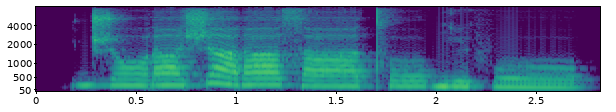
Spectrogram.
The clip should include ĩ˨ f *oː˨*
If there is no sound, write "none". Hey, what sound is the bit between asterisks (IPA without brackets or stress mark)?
oː˨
